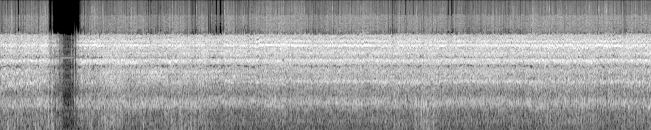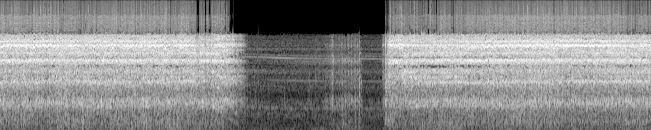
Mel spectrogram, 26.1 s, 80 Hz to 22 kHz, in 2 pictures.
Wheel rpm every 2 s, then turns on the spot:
130, 200, 230, 230, 230, 220, 220, 220, 160, 0, 120, 220, 230.
none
